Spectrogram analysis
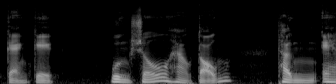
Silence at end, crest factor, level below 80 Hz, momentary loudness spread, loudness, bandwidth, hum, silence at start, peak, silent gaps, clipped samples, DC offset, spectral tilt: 0 s; 18 dB; -50 dBFS; 4 LU; -28 LUFS; 16 kHz; none; 0.05 s; -10 dBFS; none; under 0.1%; under 0.1%; -6 dB/octave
